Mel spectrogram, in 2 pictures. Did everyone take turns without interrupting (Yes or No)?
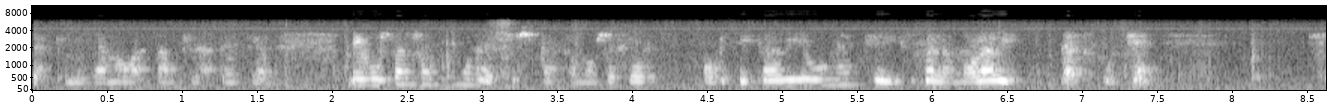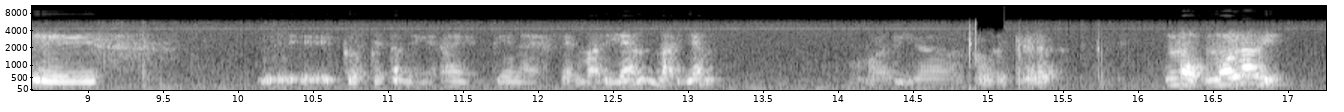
Yes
